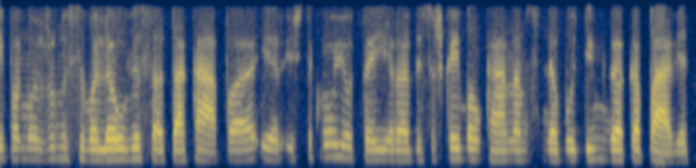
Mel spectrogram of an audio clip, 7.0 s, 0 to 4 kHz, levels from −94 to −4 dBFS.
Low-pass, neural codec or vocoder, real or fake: 3.6 kHz; none; real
